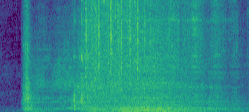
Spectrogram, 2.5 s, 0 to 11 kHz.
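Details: 1972 Ford F250 camper special, 66k miles, parked since 2007, with rebuilt carburetor and new fuel pump; owners suspect the tank selector switch or a fuel line from the tank: starter turns the engine steadily about two seconds, never fires; cranks, no start.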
